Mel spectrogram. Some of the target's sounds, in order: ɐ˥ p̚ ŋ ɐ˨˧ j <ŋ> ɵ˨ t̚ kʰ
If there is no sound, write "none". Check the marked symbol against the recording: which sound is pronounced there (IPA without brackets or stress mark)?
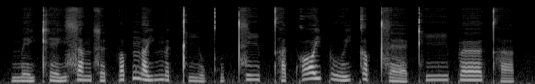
ŋ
